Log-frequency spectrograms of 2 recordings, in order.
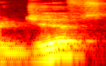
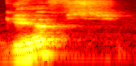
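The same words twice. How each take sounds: First: "gifs" with a soft g, like a j. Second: "gifs" with a hard g, as in gift. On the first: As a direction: say "gifs" as if spelt jifs. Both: Shown as a demonstration. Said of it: "depending on who brought you up".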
